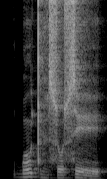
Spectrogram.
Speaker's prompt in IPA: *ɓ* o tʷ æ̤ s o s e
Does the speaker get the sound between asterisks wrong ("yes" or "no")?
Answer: no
